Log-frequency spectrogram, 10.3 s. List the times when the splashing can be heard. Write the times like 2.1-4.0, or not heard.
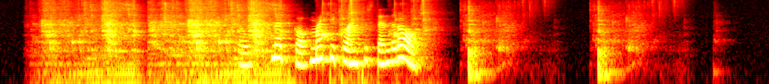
0.3-9.6.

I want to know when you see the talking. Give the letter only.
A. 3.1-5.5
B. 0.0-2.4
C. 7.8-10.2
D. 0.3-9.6
A.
